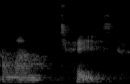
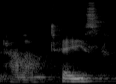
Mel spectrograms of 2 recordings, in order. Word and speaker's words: palantes: So you might want to write an ES, a long E and then an S, just above the ending IS, so that you know this really would be palantes. So this is a participle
